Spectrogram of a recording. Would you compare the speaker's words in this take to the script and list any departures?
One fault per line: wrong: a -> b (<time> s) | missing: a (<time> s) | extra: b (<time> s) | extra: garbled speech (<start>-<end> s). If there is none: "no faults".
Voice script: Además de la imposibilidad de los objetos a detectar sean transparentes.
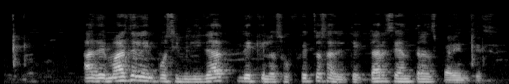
extra: que (2.6 s)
